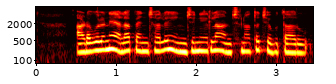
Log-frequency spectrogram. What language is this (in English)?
Telugu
